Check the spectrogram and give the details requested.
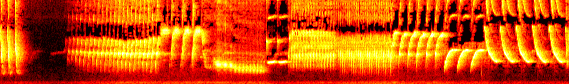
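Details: Canary singing in a fast, tight, sharp 'speed' style used to tutor young canaries: rapid buzzy trills, then lower rolling notes and a run of repeated downward-sweeping whistles, over a faint steady hum.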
